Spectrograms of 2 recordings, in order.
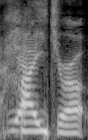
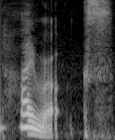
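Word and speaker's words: Hyrox: Hyros, but I pronounced it, how did I pronounce it? Hydrox. Hydrox. Yeah. She's like, "Do you know anyone who's um done a hydrox and actually enjoyed it?" And I was like, "Do you mean high rocks?"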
